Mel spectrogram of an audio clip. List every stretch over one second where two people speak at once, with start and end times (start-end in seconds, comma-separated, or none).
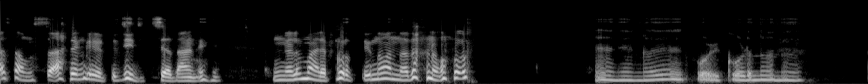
none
